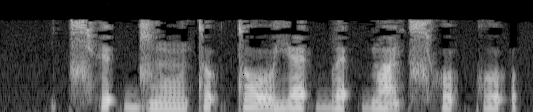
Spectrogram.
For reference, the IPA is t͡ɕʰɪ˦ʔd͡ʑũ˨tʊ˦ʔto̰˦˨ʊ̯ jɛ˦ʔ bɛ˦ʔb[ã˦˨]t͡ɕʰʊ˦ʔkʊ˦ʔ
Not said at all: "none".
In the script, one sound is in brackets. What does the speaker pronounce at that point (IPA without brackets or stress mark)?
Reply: ã˦˨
